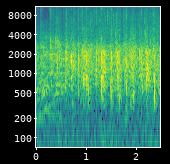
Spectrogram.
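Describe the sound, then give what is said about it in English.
A crowd claps steadily, with a dense wash of many hands making sharp, overlapping claps at an even, sustained loudness and no letup. “Listen, okay, I appreciate all of the applause, but I'm going to remind you, you clapped when you sent me that email.”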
